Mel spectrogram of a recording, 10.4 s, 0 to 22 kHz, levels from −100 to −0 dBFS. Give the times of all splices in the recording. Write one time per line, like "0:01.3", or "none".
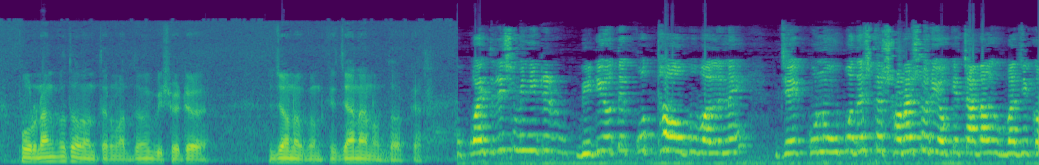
0:04.6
